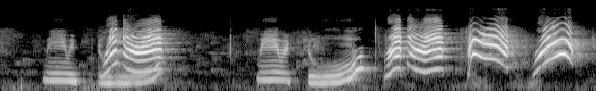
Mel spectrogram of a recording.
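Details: Talking green ring-necked parrot, a house pet, repeating speech-like words such as mummy: paired low-then-rising syllables followed by several higher arched word calls in close succession.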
